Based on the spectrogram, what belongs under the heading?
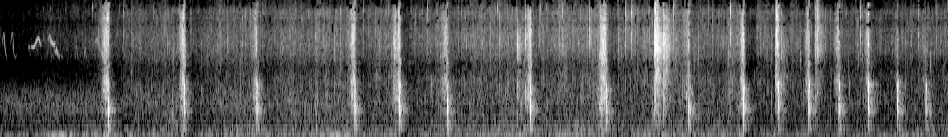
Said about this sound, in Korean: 도마질 소리는 언제 들어도 편안하다. 이 북소리가 심장 박동 소리를 닮았다고 하는데 도마질 소리도 잘 들어보면 심장 소리를 닮았다. 하긴 저렇게 준비한 식사로 온 가족의 심장을 뛰게 하니 심장 소리를 닮았다 해도 무리는 없을 터.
